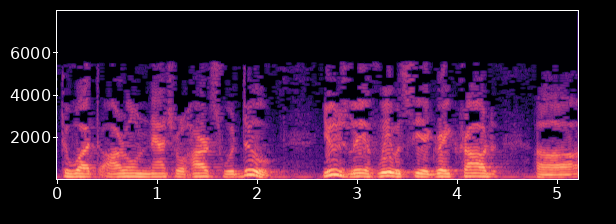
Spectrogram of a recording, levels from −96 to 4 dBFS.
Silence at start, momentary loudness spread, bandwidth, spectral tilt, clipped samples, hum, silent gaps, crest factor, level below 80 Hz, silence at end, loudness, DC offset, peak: 0.05 s; 7 LU; 5.8 kHz; -13 dB/octave; under 0.1%; none; none; 14 dB; -56 dBFS; 0 s; -16 LUFS; under 0.1%; 0 dBFS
